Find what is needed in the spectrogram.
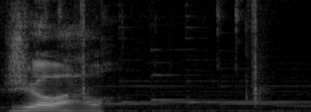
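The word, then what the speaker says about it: João: Do not pronounce the first letter O of the Joao.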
